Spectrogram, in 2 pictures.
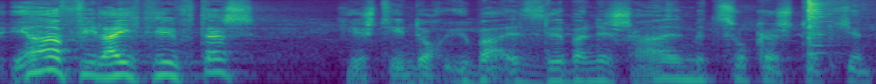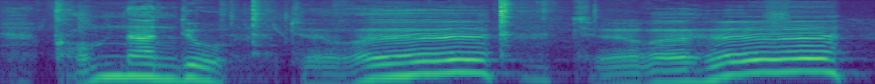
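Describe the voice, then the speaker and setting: An actor voicing a kind, good-natured talking elephant who trumpets in elephant talk. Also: male voice, mid-range voice, big pitch swings, takes it slowly, vocal fry, a little hiss or hum, heavily acted. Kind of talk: audio drama acting.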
